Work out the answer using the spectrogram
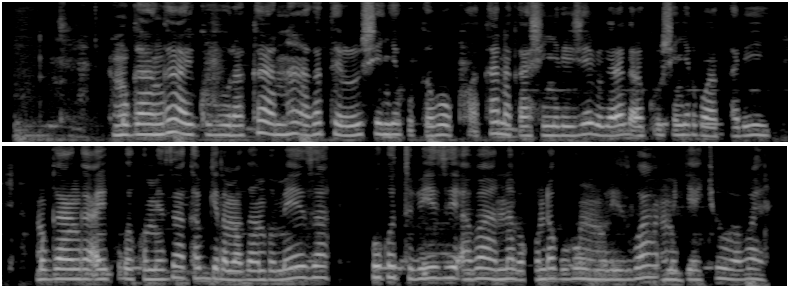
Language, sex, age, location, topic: Kinyarwanda, female, 18-24, Kigali, health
